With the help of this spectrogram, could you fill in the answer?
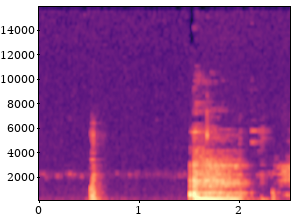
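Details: Pot lid lifting as steam pressure builds underneath; a lone tick, then a sharp pop and half-second low buzzing rattle as the lid drops back, mistaken at first for a rat in the wall.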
